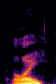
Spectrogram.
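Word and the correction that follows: Oui: is that We? – We, okay. Sorry about the mispronunciation of the French, but We Magazine and other regional national publications.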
